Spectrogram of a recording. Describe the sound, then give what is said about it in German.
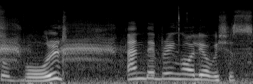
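A voice imitates crow caws: two loud, nasal, drawn-out calls, the first short and rising, the second longer and wavering, with a brief pause between them. “Krähen waren schon immer meine Lieblingsvögel. Sie klingen so anders, so frech.”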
